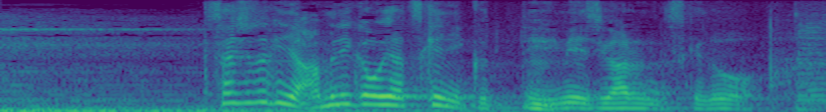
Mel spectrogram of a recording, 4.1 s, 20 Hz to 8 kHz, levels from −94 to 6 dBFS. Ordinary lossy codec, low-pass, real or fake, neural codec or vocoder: none; none; real; none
